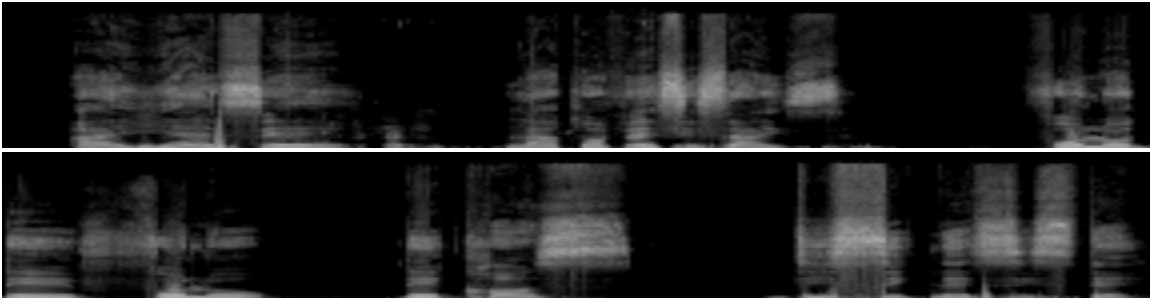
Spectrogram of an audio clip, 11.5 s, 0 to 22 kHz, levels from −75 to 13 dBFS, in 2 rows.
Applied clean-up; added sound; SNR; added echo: neural mask model Resemble Enhance denoiser.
